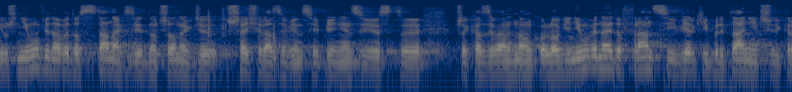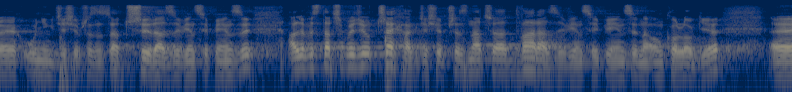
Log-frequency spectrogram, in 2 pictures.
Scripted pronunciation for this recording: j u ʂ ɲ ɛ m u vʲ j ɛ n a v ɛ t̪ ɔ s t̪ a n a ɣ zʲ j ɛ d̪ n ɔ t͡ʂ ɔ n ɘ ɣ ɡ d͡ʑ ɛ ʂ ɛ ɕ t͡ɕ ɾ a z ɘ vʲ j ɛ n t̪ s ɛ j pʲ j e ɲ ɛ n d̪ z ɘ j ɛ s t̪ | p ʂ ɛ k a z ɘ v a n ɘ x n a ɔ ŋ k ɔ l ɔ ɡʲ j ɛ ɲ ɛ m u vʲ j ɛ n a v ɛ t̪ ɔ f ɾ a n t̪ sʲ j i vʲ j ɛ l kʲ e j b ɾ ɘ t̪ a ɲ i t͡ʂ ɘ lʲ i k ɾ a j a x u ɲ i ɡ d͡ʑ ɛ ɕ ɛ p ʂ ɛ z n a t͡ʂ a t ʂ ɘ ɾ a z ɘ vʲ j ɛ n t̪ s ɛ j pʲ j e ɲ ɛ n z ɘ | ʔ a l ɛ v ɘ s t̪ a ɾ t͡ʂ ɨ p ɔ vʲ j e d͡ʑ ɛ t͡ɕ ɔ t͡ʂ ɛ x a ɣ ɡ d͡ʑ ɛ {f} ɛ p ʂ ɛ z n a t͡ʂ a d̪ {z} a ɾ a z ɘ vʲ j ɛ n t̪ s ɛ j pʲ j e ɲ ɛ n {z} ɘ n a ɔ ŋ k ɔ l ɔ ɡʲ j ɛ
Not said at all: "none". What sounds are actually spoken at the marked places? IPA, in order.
ɕ, v, z

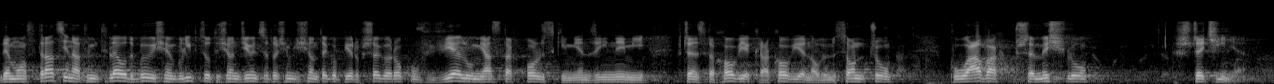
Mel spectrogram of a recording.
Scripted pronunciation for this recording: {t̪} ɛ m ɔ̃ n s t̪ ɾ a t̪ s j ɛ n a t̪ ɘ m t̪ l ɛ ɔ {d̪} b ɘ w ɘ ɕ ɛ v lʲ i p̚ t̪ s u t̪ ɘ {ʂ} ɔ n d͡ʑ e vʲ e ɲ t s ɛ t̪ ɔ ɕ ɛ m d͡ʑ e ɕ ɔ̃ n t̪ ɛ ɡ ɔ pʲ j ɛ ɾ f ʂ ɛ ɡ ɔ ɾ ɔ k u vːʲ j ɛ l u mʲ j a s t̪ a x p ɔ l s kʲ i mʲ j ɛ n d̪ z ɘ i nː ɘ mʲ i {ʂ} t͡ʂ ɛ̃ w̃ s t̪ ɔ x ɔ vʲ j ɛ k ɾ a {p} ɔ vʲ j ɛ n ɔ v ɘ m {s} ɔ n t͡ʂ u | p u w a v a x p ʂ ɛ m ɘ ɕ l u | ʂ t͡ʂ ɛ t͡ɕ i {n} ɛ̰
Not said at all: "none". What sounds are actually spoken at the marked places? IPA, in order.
d̪, d̪, ɕ, f, k, s, ɲ

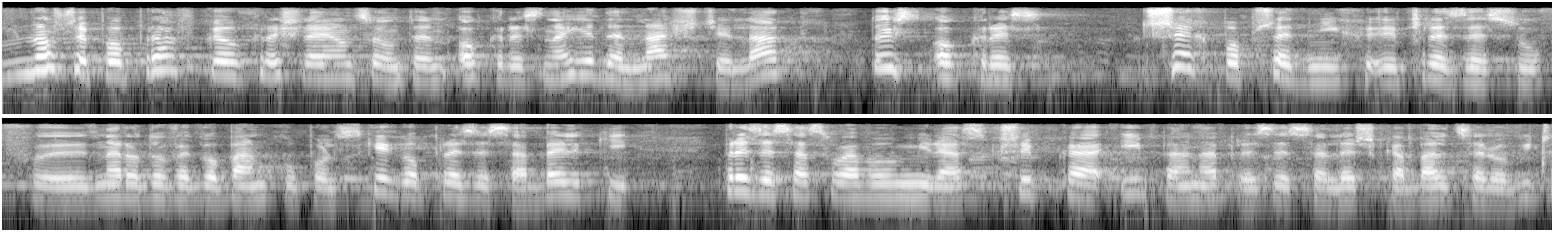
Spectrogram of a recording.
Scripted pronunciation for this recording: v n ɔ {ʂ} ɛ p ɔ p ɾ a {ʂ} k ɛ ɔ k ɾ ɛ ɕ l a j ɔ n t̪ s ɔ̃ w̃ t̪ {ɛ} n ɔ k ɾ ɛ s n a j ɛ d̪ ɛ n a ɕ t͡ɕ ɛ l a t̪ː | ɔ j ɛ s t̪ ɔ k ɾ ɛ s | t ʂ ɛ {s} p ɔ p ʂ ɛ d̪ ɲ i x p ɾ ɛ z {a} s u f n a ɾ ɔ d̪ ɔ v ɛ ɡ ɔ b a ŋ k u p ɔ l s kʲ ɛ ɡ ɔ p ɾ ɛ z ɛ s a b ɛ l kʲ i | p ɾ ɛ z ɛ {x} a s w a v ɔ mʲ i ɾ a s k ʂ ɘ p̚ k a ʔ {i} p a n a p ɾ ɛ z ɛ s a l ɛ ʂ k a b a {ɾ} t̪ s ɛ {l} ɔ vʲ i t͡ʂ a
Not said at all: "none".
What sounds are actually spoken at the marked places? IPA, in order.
ʂ, f, ɛ, x, ɛ, s, i, l, ɾ

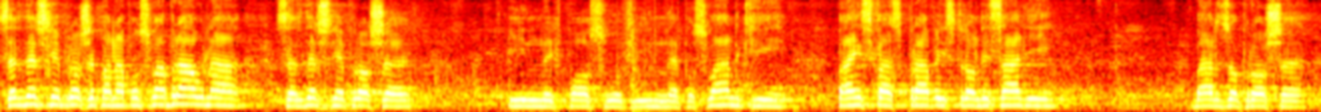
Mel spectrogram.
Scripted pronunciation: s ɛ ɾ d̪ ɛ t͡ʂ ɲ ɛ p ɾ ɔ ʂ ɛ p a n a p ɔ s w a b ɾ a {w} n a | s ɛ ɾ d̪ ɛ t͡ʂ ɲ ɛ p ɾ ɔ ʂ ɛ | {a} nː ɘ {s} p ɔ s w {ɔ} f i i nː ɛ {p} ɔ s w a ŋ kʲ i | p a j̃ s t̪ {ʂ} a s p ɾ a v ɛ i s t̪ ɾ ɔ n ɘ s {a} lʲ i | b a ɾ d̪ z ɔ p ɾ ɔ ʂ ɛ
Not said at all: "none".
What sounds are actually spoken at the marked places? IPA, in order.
w, i, x, u, p, f, a

